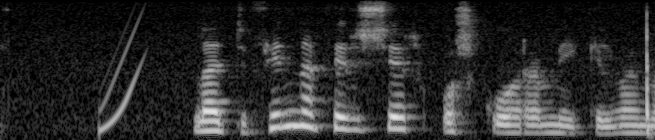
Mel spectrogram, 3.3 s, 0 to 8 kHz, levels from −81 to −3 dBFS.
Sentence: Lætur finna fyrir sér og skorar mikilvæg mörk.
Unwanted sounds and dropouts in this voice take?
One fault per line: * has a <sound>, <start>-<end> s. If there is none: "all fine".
* has a chirp, 0.5-0.7 s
